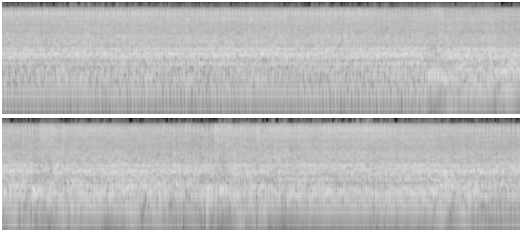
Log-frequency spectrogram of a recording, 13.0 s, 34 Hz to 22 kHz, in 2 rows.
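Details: Rototiller single-cylinder engine after carburetor cleaning, warm after about 20 minutes running, fuel off running dry: steady low idle with even firing, no misses or knocks; idles right down before quitting.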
